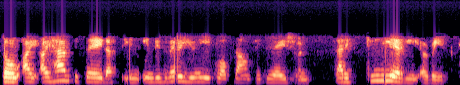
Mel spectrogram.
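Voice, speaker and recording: Narrowband phone line, dry sound, woman executive, careful measured answers, conference call Q&A. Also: fairly low pitch, no echo. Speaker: company CFO answering analysts on a conference call. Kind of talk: spontaneous business Q&A on an earnings call. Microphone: telephone.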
